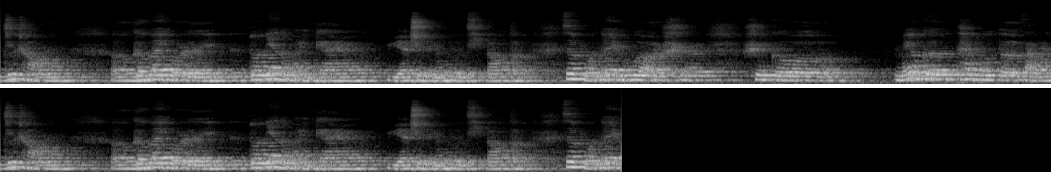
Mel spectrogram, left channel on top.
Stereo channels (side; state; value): right; drops out; at 6.2 s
